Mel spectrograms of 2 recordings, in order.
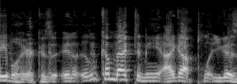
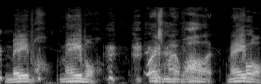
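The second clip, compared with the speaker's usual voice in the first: pretend whisper, still full-voiced; 3 semitones lower than usual. Imitating a man being described to the others, mock whisper in full voice. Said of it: "pretending to whisper, but it's still like a real full voice".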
